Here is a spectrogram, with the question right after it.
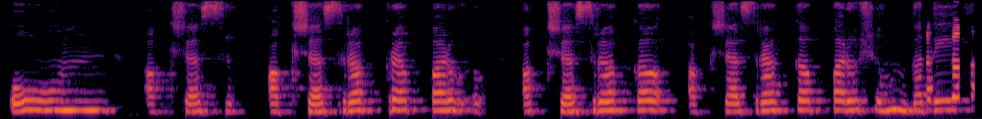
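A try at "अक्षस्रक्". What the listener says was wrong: Fundo, it is half ka sruk. Say sruk. Sruk. Sruk.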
